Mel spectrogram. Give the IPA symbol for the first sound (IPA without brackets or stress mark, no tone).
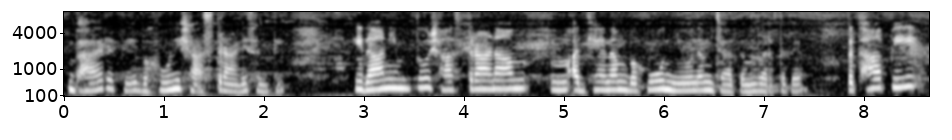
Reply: bʱ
